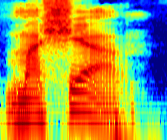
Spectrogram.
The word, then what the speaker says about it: mashal: The word parable, the transliteration is Mashal. All right? Mashal. It is spelled M-A-S-H-A-L. M-A-S-H-A-L.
